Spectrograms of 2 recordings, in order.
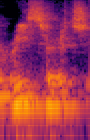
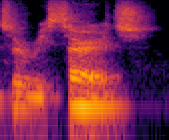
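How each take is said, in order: First: "research" as a noun, RE-search; noun stress on research. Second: "research" as a verb, re-SEARCH; verb stress on research. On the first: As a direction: stress the first syllable of "research". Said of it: "So research is a noun". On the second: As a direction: stress the second syllable of "research". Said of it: "to research is a verb". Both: Shown as a demonstration.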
